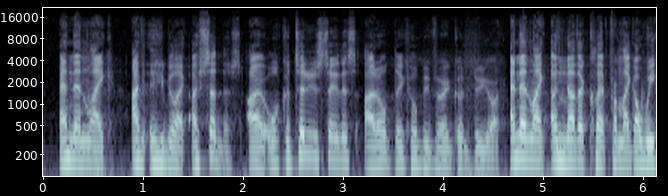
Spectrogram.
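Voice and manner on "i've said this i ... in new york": dropped, deep commentator voice. Retelling a clip of a New York sports broadcaster: Mike Francesa impression. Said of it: "it's basically him saying".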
